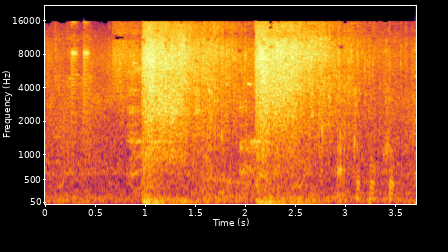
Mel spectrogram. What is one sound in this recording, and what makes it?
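Loud bursts of game gunfire blast and crackle.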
